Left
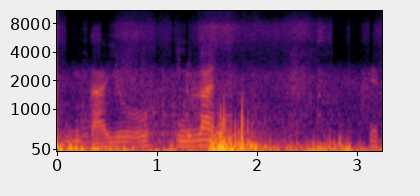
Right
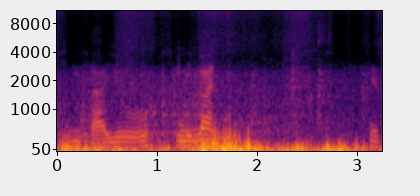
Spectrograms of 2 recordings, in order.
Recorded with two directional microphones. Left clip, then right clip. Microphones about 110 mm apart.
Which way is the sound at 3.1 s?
30° right (ahead or behind).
